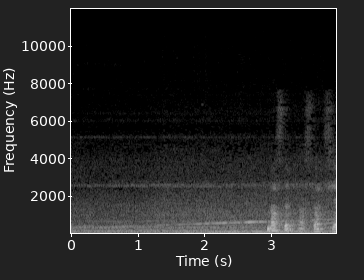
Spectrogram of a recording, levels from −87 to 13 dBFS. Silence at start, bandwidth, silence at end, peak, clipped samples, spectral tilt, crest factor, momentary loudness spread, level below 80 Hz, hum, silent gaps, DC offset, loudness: 0 s; 7.8 kHz; 0 s; -8 dBFS; under 0.1%; -9 dB/octave; 20 dB; 16 LU; -38 dBFS; none; none; under 0.1%; -28 LUFS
